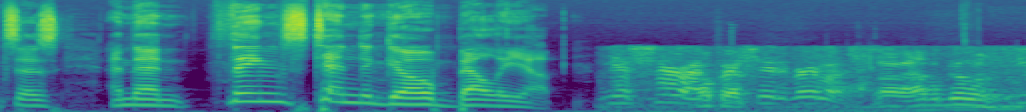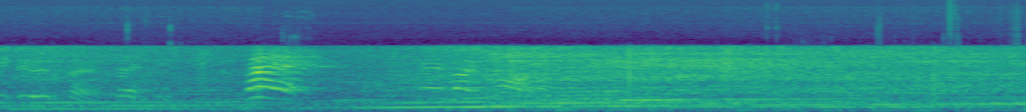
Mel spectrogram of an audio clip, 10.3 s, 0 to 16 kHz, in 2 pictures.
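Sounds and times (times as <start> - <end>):
speech: 0.0 - 8.4
indistinct voices: 0.0 - 9.1
stolen car engine revving and accelerating away: 3.0 - 10.2.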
